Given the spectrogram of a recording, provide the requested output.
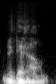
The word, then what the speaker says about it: Leguizamo: I believe it's pronounced Leguizamo. John Leguizamo. It's Leguizamo.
